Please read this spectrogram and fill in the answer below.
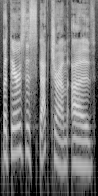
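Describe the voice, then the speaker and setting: A woman's voice: medium pitch, slow pace, fairly bright tone, smooth, no room sound, studio quality. A woman from India who grew up abroad, hosting a podcast and building her points thoughtfully and expressively. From India, raised abroad. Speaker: podcast host. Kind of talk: casual podcast conversation.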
